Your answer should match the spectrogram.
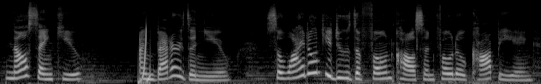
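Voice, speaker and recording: A cheeky young female office junior, played by a woman, sure of herself and acted in manga dub style. Her voice sits high. Faint music runs underneath. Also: sing-song, moderate pace. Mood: smug. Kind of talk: English manga dub acting.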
